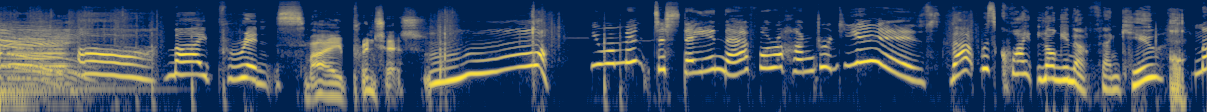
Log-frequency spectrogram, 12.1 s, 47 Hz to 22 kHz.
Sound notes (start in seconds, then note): 0.0 all cheering; 4.7 kisses; 11.6 snorts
